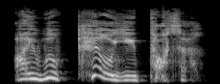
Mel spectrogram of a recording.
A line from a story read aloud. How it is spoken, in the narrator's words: Malfoy snarled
